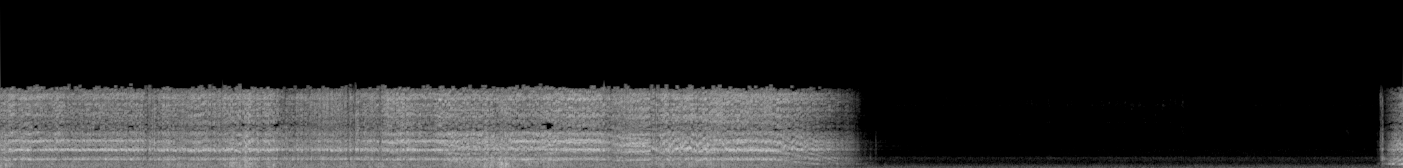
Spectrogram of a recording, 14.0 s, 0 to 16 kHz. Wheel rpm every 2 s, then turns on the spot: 230, 230, 210, 200, 20, 0, 0.
8-10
